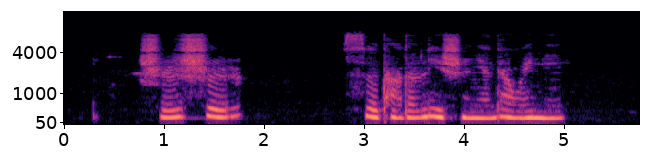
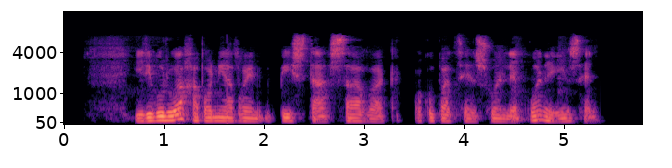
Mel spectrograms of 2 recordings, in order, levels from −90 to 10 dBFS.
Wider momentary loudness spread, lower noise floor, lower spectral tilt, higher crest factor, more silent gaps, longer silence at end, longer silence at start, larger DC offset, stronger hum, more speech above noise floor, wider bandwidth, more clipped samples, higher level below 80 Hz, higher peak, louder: about the same, 15 LU vs 15 LU; first, -78 dBFS vs -49 dBFS; about the same, -5.5 dB/octave vs -5.5 dB/octave; second, 14 dB vs 20 dB; second, none vs 3.39-3.50 s; first, 0.75 s vs 0.45 s; first, 0.75 s vs 0.45 s; neither; neither; first, 60 dB vs 24 dB; about the same, 7.8 kHz vs 7.6 kHz; neither; about the same, -62 dBFS vs -58 dBFS; about the same, -6 dBFS vs -4 dBFS; first, -19 LUFS vs -25 LUFS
